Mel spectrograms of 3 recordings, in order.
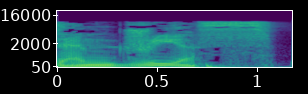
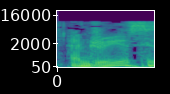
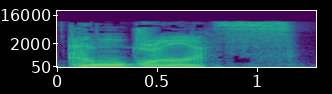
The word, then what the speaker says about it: Aindrias: People tend to think my name is Andreas.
